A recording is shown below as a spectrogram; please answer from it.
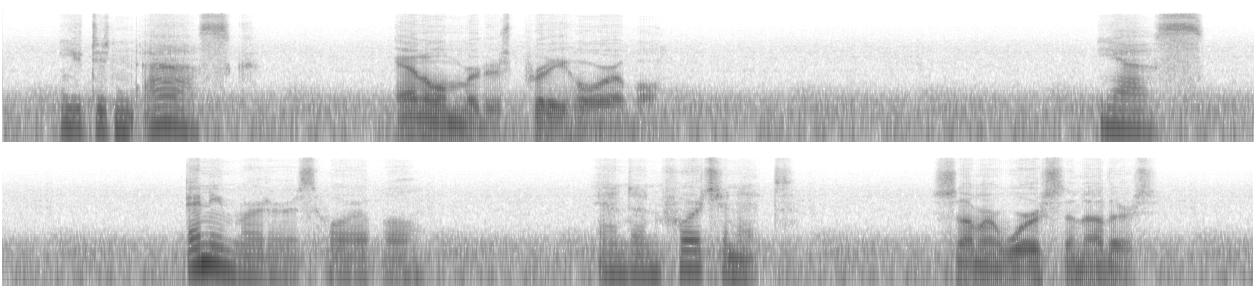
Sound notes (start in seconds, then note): none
